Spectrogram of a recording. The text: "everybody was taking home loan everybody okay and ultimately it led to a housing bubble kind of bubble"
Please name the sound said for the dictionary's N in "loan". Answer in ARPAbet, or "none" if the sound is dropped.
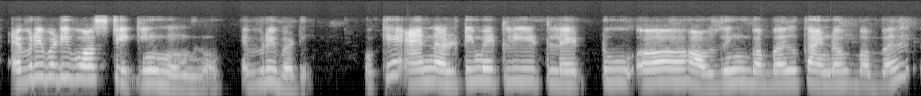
none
